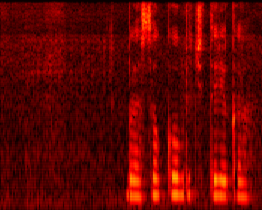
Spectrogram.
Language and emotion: Russian, neutral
